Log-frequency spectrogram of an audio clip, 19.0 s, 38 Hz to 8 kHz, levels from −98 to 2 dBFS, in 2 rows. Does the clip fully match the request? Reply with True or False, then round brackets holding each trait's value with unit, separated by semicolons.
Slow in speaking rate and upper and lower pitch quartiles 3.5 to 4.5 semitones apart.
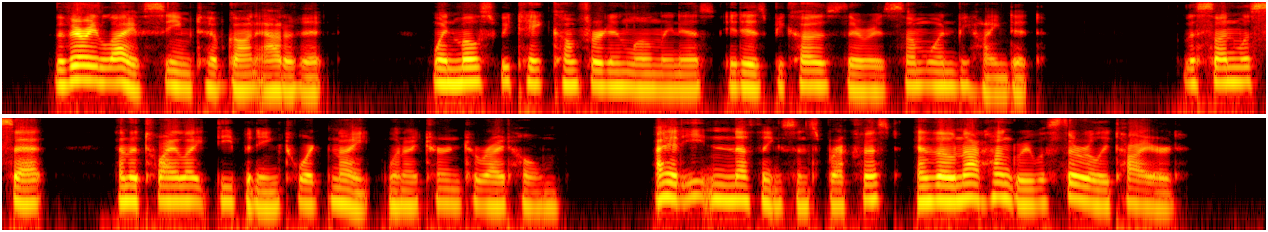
False (175 wpm; 4.1 semitones)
